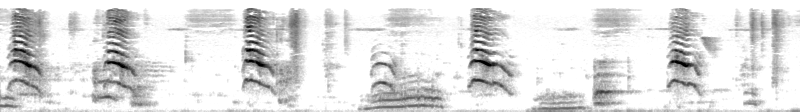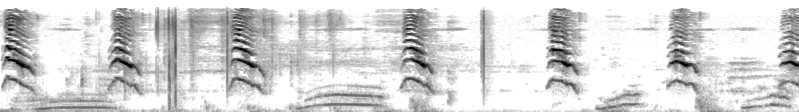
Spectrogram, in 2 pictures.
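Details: Indoors, a mother cat stays beside her newborn kitten. Steady high-pitched mews repeat every second or two, with deeper, drawn-out calls that swoop up and down between them.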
